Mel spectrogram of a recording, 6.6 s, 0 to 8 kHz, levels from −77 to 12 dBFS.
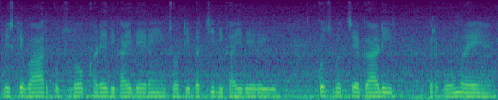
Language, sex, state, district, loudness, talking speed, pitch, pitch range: Hindi, male, Rajasthan, Bikaner, -14 LUFS, 200 wpm, 115 Hz, 115-120 Hz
